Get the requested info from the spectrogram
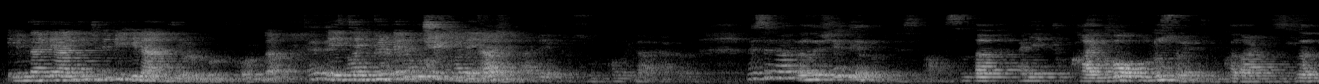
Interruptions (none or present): present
